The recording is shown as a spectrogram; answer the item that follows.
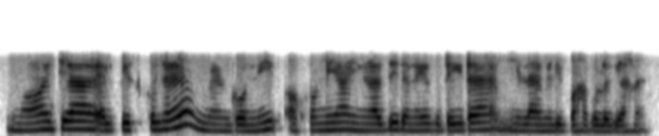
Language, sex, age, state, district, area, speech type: Assamese, female, 18-30, Assam, Lakhimpur, rural, conversation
